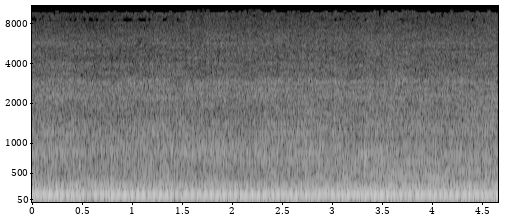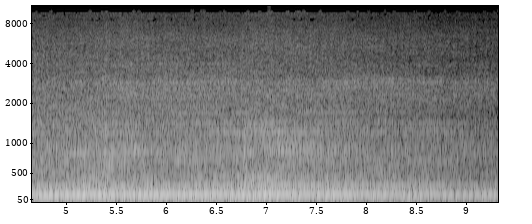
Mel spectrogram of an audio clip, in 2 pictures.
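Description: A motor vehicle engine running at a steady pitch, with a hiss of road or wind noise over it. It cuts in abruptly and fades out near the end.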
